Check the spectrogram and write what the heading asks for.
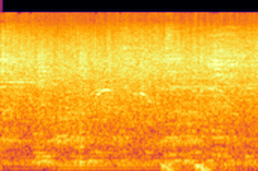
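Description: Live band playing an Arabic pop song, with two heavy bass-drum beats close together near the end.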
